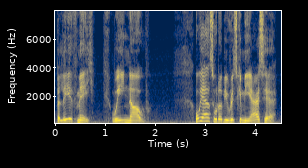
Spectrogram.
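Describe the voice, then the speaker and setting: Bright-voiced, urgent British operative. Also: male voice, on the high side, lively intonation, a little slow. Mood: persuasive. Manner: urgent, persuasive. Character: urgent, pleading male resistance operative. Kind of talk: video game cutscene acting.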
